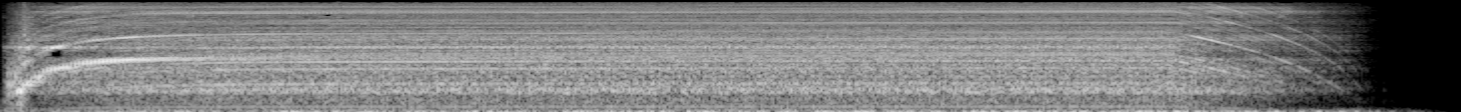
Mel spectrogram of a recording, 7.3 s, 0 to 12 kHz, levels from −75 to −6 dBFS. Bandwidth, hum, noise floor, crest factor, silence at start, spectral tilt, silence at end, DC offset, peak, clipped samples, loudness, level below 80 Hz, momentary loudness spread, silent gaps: 11.5 kHz; none; -43 dBFS; 16 dB; 0 s; 0 dB/octave; 0.5 s; under 0.1%; 0 dBFS; under 0.1%; -13 LUFS; -34 dBFS; 4 LU; none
